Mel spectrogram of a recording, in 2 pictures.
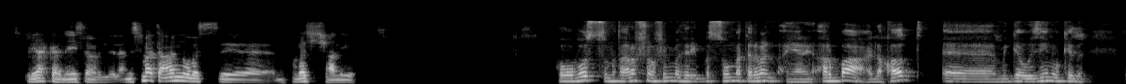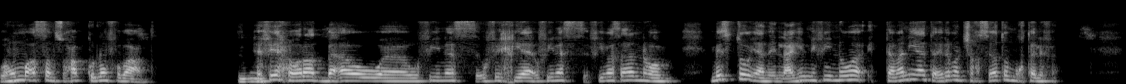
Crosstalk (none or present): none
